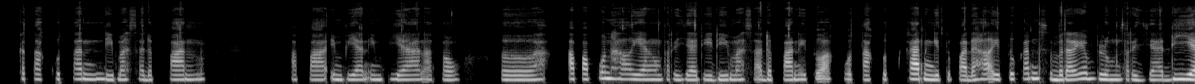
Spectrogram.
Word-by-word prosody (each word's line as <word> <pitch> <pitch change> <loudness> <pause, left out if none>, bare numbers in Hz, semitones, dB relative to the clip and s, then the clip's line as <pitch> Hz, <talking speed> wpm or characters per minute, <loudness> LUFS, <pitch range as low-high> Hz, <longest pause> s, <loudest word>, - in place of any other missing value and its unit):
ketakutan 245 0 -3
di 225 - 0
masa 220 0 -4
depan, 220 +2 -2 0.9
apa, 215 -1 -4
impian-impian 220 0 -1
atau, 210 0 -4 0.4
eee, 210 +1 +1 0.3
apa 250 -1 +1
pun 280 -1 +3
hal 240 -2 -1
yang 225 0 +1
terjadi 215 -1 -1
di 210 - +2
masa 220 +1 -2
depan 215 0 +1
itu 225 - -2
aku 240 - -6
takutkan 225 +3 +2 0.2
gitu 210 - -5
padahal 210 +4 +1
itu 240 +2 0
kan 265 +1 +2
sebenarnya 220 +1 +3
belum 225 -4 +3
terjadi 210 +2 +1
220 Hz, 130 wpm, -21 LUFS, 215-240 Hz, 0.9 s, pun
